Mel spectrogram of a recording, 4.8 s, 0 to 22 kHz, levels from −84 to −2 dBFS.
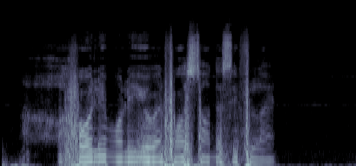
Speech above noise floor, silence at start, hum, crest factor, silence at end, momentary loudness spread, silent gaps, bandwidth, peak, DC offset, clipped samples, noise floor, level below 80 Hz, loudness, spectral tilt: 38 dB; 0.05 s; none; 20 dB; 1.1 s; 15 LU; none; 12 kHz; -14 dBFS; under 0.1%; under 0.1%; -69 dBFS; -44 dBFS; -32 LUFS; -5 dB/octave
